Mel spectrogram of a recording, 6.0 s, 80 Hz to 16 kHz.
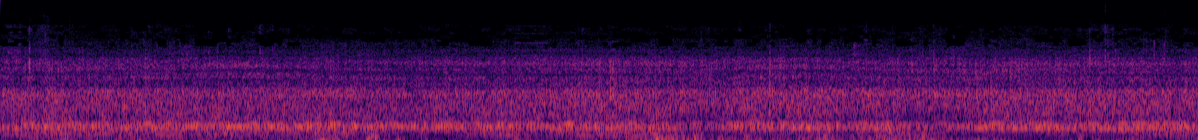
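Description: Navee N65 electric scooter riding at a steady speed: a steady motor whine over wind and road rumble.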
